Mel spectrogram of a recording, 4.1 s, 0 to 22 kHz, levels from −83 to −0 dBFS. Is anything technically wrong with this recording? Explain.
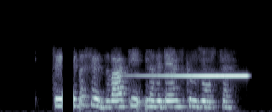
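Yes, three things stand out.

The whole clip has a rough, hissy, underwater quality. That's likely Nellymoser compression: it codes short blocks on a tight bit budget and fills starved bands with noise. The damage is heavy and fits a low rate around 16 kbps.

From 0.92 to 1.10 s the speech cuts out for about 175 ms, then carries on. That's a playback stall: the player likely ran dry of data or got blocked, so the output went silent until it caught up.

From 1.72 to 3.77 s there's a loudspeaker feedback squeal at 1.4 kHz. A mic was picking up its own speaker, and at that frequency the loop gain topped one. The tone builds over a second and a half or so, ending about 5 dB above the speech.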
